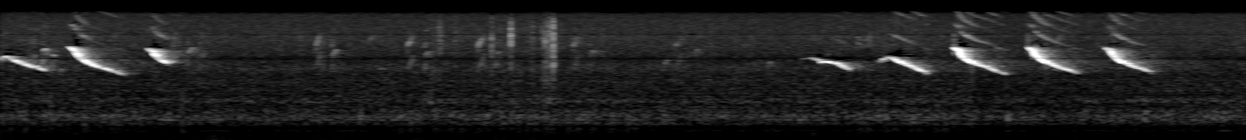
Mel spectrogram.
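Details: Rufous-collared sparrow (tico-tico), a common Brazilian bird of gardens, yards and rural areas, singing: two clear song phrases, each starting with soft descending whistles and followed by louder, sharply downslurred whistled notes, about five notes per phrase, over a steady low background hum.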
